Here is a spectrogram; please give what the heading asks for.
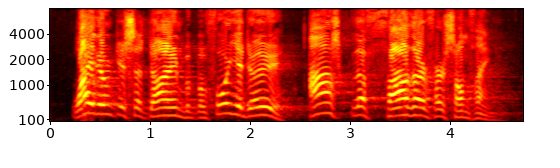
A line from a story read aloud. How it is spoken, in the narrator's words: he shouted out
